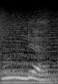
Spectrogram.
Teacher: bunyi letupan bilabial atau P dan B dilafalkan dengan jelas dan baik jika terdapat di awal, di tengah maupun di akhir kata.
